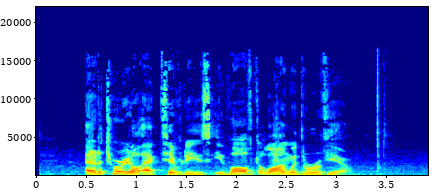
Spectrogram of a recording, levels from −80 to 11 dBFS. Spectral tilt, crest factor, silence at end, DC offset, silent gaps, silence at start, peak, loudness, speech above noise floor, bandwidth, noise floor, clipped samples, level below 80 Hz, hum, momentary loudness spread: -5 dB/octave; 14 dB; 0.8 s; under 0.1%; none; 0.5 s; -2 dBFS; -15 LUFS; 33 dB; 16.5 kHz; -48 dBFS; under 0.1%; -58 dBFS; none; 10 LU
